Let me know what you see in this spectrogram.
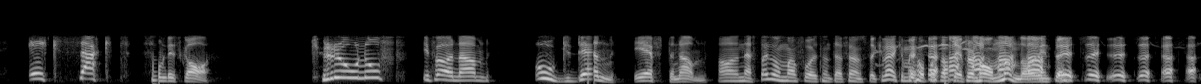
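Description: At 1.53, 3.90 and 5.88 s, then 9.45 s, there's packet loss with pitch repetition: roughly 60 ms gaps (30 ms at the last, which fits one lost packet) bridged by a repeated pitch period that sounds like a brief buzzy hold, over the telephone-band G.711 line.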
